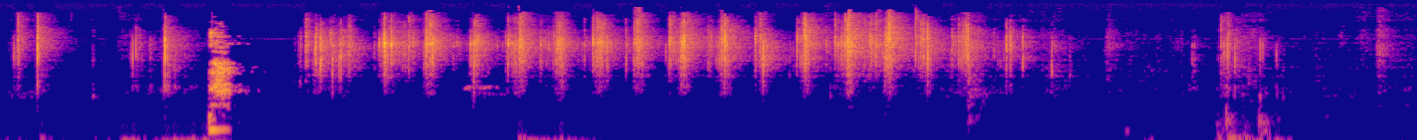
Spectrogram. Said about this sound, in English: Ghost die fell off the table.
